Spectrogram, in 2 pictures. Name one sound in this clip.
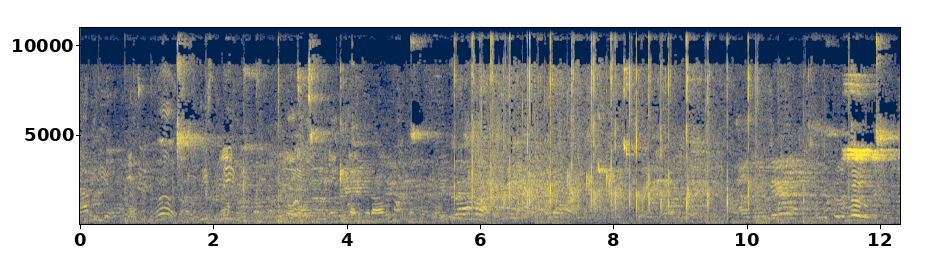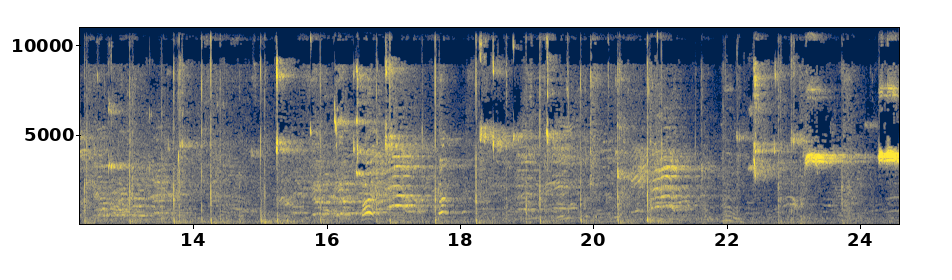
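A crowd of spectators talks and cheers throughout a large echoing gym.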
